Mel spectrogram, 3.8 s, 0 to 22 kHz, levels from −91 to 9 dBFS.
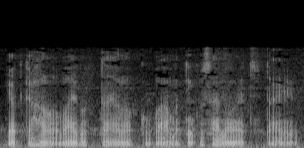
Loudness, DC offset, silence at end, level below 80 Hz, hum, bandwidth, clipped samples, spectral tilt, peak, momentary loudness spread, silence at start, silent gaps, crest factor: -26 LUFS; under 0.1%; 0 s; -40 dBFS; none; 6 kHz; under 0.1%; -10 dB/octave; -6 dBFS; 5 LU; 0 s; none; 20 dB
